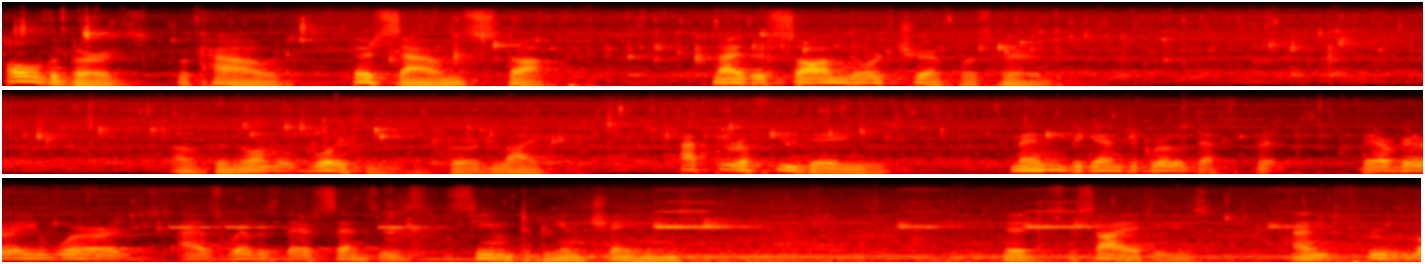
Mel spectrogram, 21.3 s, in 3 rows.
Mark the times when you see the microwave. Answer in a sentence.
The microwave can be heard from 15.1 to 21.2 s.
